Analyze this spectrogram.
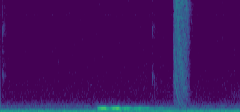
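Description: A short electronic chime rings as a download finishes.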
